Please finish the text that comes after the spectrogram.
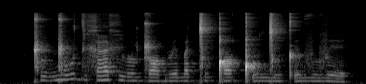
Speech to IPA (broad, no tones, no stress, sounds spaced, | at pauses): ǁ u ŋ͡ǁ u d i x æ x i l u l ɖ͡ʐ ɒ b ɹ e m æ ǀ i ǃ ɒ ǃʼ u ŋ͡ǀ i w kʼ e w v u v e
